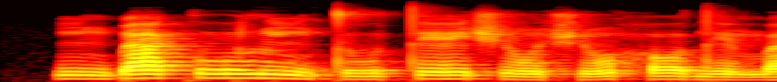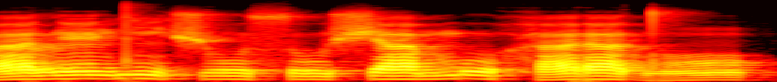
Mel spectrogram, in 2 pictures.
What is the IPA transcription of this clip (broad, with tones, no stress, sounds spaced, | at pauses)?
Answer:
ĩ˧ ɡ͡b a˦ k o˦ l ĩ˦˨ t o˧ t ɛ̃˧ ʃ ɔ̃˨ ʃ ɔ̃˨˦ h ɔ˧ d ɛ̃˨ m a˨˦ l ɛ̃˦ d ĩ˦˨ ʃ o˧ s o˧ ʃ a˦ m o˦˨ h a˨˦ ɾ a˦˨ d ɔ̃˨˦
